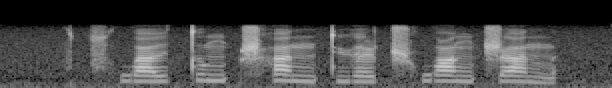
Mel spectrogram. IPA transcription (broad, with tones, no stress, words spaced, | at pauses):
t͡sʰwa˧˥ɪ̯t̪ʊ˥ŋʈ͡ʂʰa˥˩nt̪ɥɛ˧˥ ʈ͡ʂʰwɑ˥˧ŋʈ͡ʂa˥˩n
